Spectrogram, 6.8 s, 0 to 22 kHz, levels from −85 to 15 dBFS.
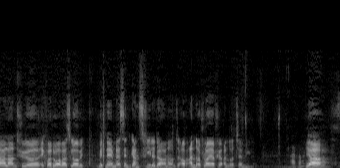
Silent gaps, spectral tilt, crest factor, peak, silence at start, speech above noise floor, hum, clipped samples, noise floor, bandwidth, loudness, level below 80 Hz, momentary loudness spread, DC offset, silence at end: none; -2 dB/octave; 22 dB; -4 dBFS; 0 s; 33 dB; none; under 0.1%; -60 dBFS; 15.5 kHz; -26 LUFS; -70 dBFS; 20 LU; under 0.1%; 0.25 s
